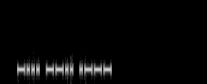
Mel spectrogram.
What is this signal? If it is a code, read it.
Morse code, heard as a keyed tone, about 53 wpm, 700 Hz. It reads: BZJ
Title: USA Call Sign Postfixes - 3 Letters 50wpm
